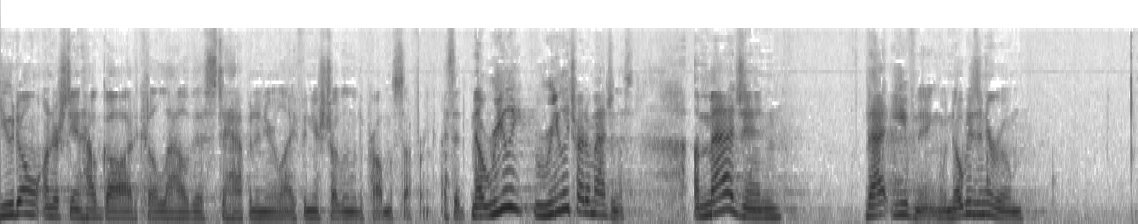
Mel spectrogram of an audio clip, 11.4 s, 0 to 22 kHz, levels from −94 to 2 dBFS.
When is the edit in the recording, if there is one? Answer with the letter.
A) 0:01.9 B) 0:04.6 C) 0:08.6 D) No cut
B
